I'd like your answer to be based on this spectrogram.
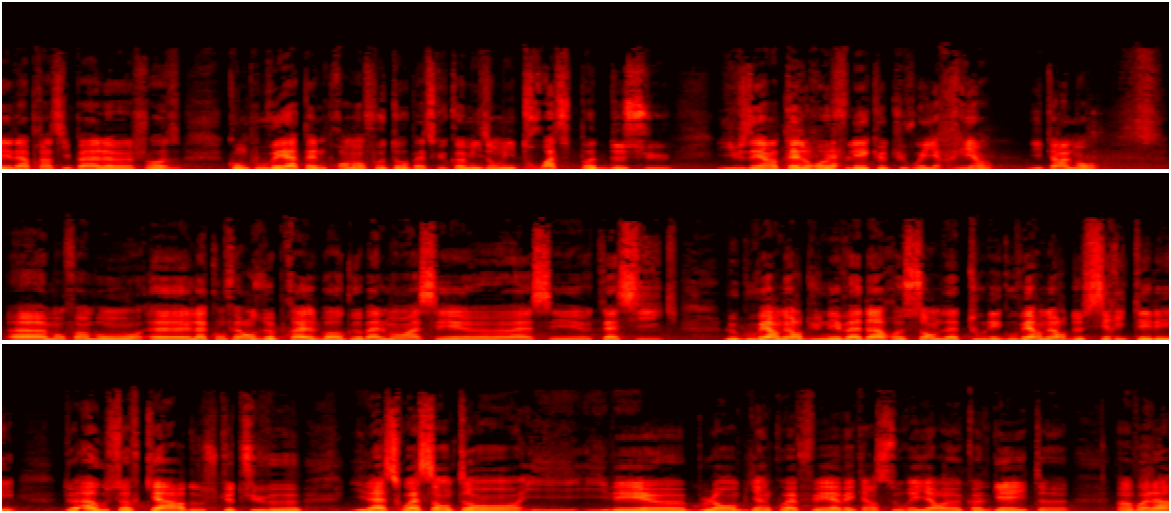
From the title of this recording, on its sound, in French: Live au Super Bowl LVIII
